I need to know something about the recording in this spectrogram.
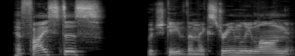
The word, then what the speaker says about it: Hephaestus: you now pronounce that it's either Hephaestus or hephaestas or how I would normally say it Hephaestus which gave them extremely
